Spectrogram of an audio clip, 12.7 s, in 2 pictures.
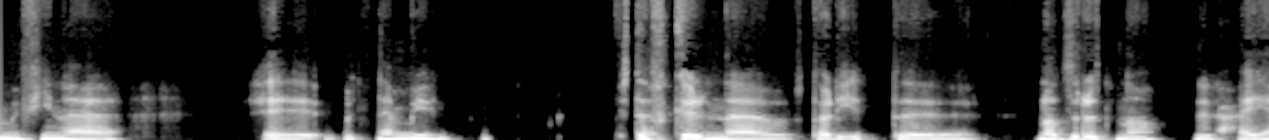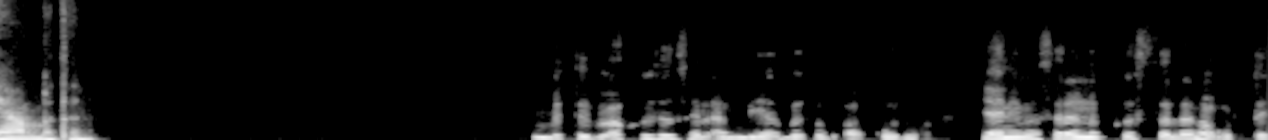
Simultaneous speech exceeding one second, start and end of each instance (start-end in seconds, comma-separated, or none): none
